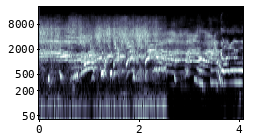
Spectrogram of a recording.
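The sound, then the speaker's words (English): A leprechaun character in a movie screams as he catches fire and flies up into the air: a high, wavering, loud scream with rising and falling pitch, mixed with frantic vocal cries that sound almost like shrieking laughter, over a rumbling low background. “Boy, I love his little scream.”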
